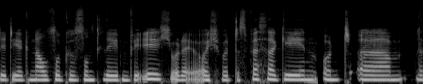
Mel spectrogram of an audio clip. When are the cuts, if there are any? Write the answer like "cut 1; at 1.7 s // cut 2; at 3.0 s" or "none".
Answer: cut 1; at 3.2 s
